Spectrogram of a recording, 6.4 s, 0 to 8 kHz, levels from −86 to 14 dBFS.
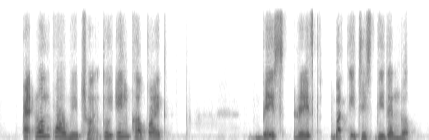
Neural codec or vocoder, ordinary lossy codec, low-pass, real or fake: codec, 16 kHz, 1 kbps, FreqCodec, smaller model; none; 7.2 kHz; fake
